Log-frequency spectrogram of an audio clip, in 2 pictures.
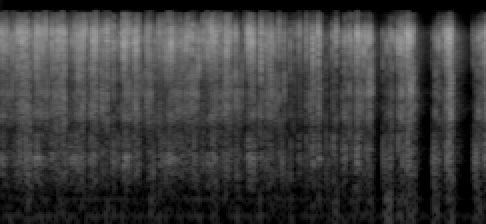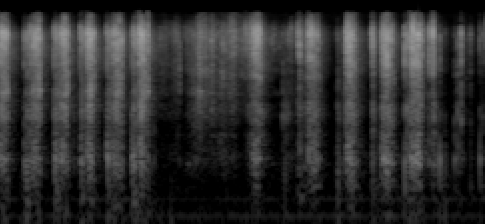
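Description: Long light-blue nails scratch across the seeds of a dried sunflower head held up close. A dense, continuous, bright dry scratching fills the first few seconds, then breaks into a string of short, separate raspy strokes with brief silences between them.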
